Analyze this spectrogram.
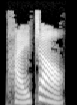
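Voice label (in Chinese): "牌照", Mandarin Chinese; hsk; chinese-flashcards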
